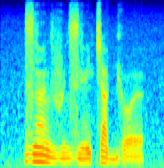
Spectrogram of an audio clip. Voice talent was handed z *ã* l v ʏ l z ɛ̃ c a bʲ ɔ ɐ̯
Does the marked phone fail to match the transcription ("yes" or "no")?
no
